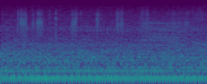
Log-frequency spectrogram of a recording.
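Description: Faint, irregular crackling and popping from a burst, leaking watermelon, its split rind fizzing in a way that sounds like an electrical fault, over a steady low hum.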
